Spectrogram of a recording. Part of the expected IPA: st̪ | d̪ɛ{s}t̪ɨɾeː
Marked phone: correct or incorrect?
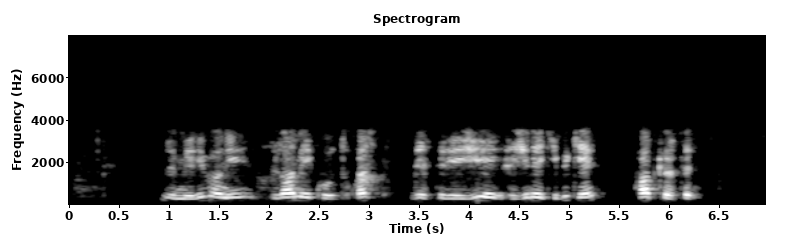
correct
